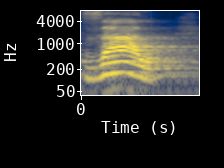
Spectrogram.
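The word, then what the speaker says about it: ذال: The previous letter was dal, and this one is zal. And if we compare it with English letter, we can say that it sounds like Z. And in Arabic, we pronounce it zal, zal, zal, zal, zal, zal.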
